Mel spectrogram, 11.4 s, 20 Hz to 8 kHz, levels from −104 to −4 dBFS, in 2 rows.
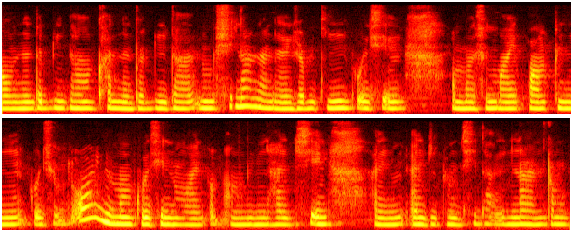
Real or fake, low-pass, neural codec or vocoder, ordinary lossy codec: fake; 7.2 kHz; autoencoder, 22.05 kHz, a latent of 192 numbers a frame, VITS, trained on one speaker; none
